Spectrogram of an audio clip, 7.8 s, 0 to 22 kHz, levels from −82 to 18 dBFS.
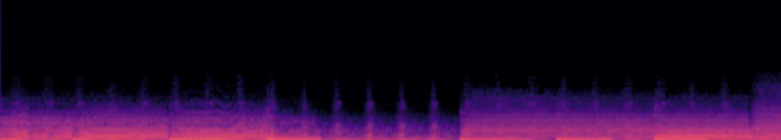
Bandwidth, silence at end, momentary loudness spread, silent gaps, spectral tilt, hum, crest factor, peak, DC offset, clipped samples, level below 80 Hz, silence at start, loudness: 8.6 kHz; 0 s; 13 LU; none; -7.5 dB/octave; none; 16 dB; -8 dBFS; under 0.1%; under 0.1%; -32 dBFS; 0 s; -24 LUFS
